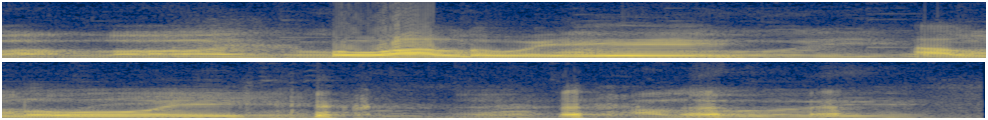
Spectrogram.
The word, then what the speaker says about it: Aloe: Aloe. O aloé também, né? Aloé, isso. Sinto lhe informar, mas a pronúncia do latim científico é aloe. Aloe, né? OE lidos separados e a tônica vai estar no A.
